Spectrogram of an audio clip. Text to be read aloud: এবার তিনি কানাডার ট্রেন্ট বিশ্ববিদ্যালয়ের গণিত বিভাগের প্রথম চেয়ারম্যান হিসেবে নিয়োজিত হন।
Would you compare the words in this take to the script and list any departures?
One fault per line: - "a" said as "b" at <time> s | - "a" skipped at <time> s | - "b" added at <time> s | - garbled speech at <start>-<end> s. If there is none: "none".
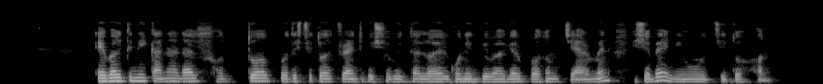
- "সদ্য প্রতিষ্ঠিত" added at 2.1 s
